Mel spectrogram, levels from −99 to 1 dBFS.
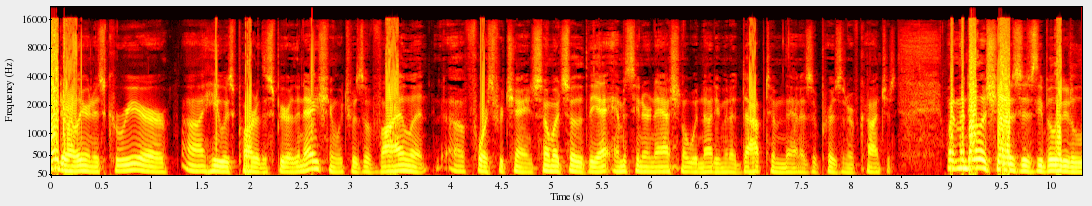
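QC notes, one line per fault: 0.00–0.31 s, 1.66–2.01 s, 2.61 s, 3.36–3.48 s, 4.31–4.34 s, 6.99–7.05 s, 9.01–9.59 s, 10.07–10.11 s: integer overflow. Speech peaks driven up to about 5 dB past full scale wrap to the opposite sign instead of limiting, producing harsh cracks far sharper than clipping.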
